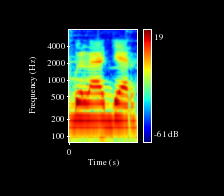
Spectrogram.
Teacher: pembentukan ber tambah ajar yang seharusnya menjadi berajar namun di sini bunyi R pertama didisimilasikan dengan bunyi l sehingga menjadi belajar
